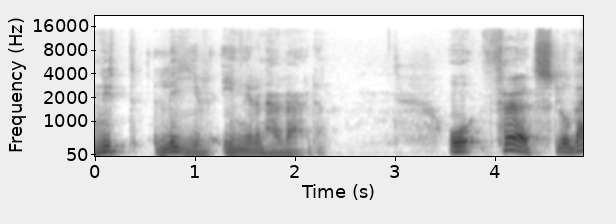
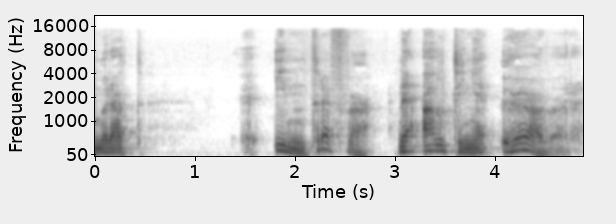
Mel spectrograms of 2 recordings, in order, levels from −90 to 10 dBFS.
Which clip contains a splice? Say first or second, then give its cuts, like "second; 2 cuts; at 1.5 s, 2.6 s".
second; 1 cut; at 2.9 s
